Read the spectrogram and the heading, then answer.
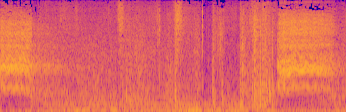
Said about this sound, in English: Got all kinds of birds.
